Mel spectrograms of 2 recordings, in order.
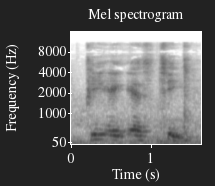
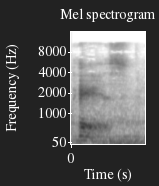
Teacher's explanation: I don't hear no T in the word.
